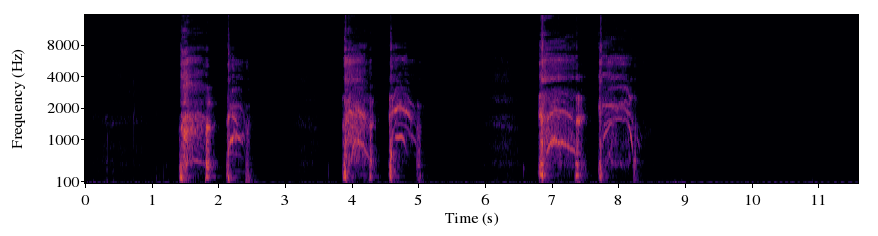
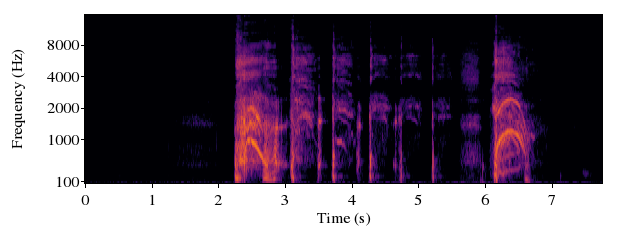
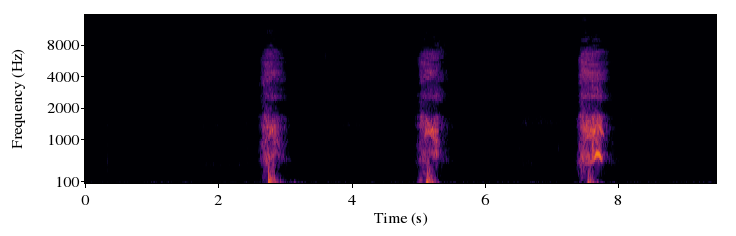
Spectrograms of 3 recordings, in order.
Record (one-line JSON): {"three_cough_length": "11.6 s", "three_cough_amplitude": 10422, "three_cough_signal_mean_std_ratio": 0.4, "cough_length": "7.8 s", "cough_amplitude": 19270, "cough_signal_mean_std_ratio": 0.4, "exhalation_length": "9.5 s", "exhalation_amplitude": 6892, "exhalation_signal_mean_std_ratio": 0.25, "survey_phase": "beta (2021-08-13 to 2022-03-07)", "age": "65+", "gender": "Male", "wearing_mask": "No", "symptom_cough_any": true, "symptom_shortness_of_breath": true, "symptom_sore_throat": true, "symptom_fatigue": true, "symptom_headache": true, "symptom_onset": "4 days", "smoker_status": "Ex-smoker", "respiratory_condition_asthma": false, "respiratory_condition_other": false, "recruitment_source": "Test and Trace", "submission_delay": "2 days", "covid_test_result": "Positive", "covid_test_method": "RT-qPCR"}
